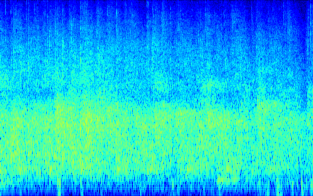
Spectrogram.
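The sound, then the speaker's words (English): A church audience gives a woman a round of applause after her talk, clapping steadily and fairly loudly for several seconds, a dense, even patter of many hands that fades slightly toward the end, with no voices standing out. “Could we give her a round of applause?”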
